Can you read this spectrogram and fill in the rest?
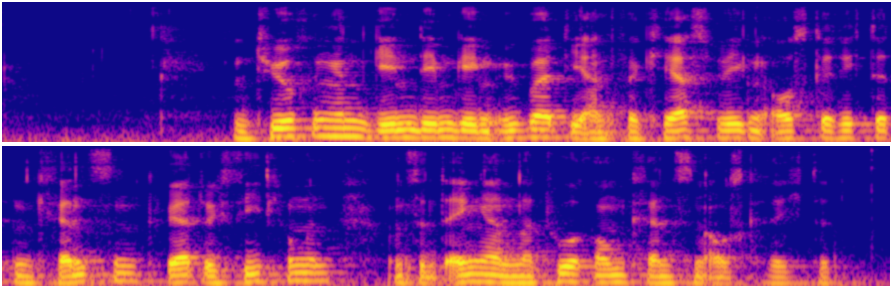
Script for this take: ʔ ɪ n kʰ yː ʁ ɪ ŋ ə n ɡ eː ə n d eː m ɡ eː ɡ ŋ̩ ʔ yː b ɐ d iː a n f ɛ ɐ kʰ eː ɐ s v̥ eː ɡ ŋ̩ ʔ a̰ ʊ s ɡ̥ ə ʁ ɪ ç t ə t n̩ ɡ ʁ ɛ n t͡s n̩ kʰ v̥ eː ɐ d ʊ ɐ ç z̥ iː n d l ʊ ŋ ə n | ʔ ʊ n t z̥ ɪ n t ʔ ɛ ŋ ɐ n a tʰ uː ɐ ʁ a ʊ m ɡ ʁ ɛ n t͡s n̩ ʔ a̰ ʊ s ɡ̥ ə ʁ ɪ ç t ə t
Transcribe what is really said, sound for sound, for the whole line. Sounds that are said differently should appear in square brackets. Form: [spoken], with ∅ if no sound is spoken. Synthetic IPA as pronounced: ʔ ɪ n [tʰ] yː ʁ ɪ ŋ ə n ɡ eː ə n d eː m ɡ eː ɡ ŋ̩ ʔ yː b ɐ d iː a n f ɛ ɐ kʰ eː ɐ s v̥ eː ɡ ŋ̩ ʔ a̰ ʊ s ɡ̥ ə ʁ ɪ ç t ə t n̩ ɡ ʁ ɛ n t͡s n̩ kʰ v̥ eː ɐ d ʊ ɐ ç z̥ iː [∅] d l ʊ ŋ ə n | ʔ ʊ n t z̥ ɪ n t ʔ ɛ ŋ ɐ n a tʰ uː ɐ ʁ a ʊ m ɡ ʁ ɛ n t͡s n̩ ʔ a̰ ʊ s ɡ̥ ə ʁ ɪ ç t ə t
